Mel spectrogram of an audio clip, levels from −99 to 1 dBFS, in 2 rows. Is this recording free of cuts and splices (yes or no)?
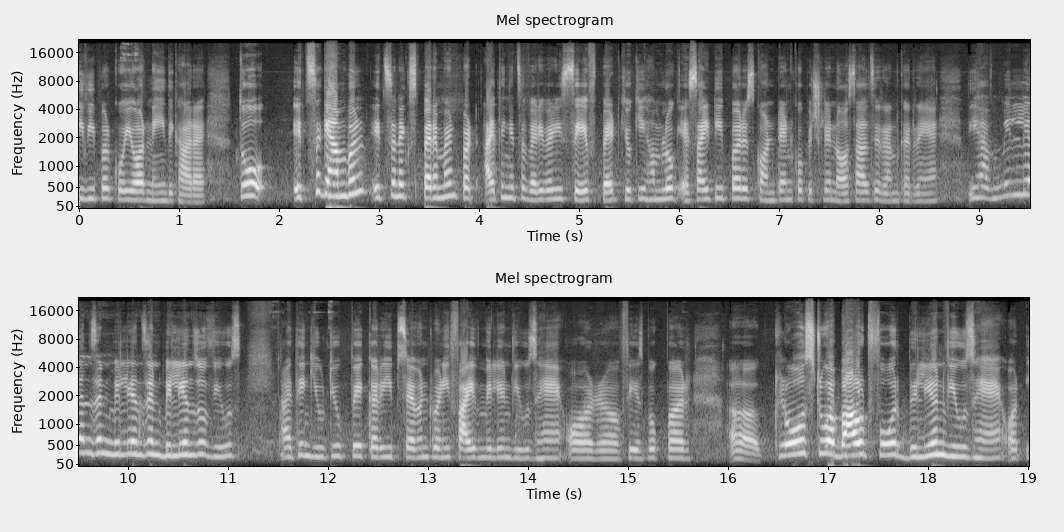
yes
